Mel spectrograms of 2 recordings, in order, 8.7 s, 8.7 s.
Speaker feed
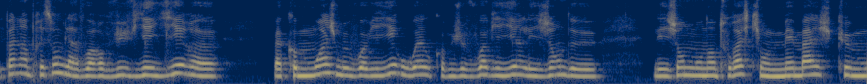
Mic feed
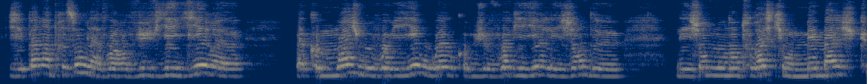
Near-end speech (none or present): none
